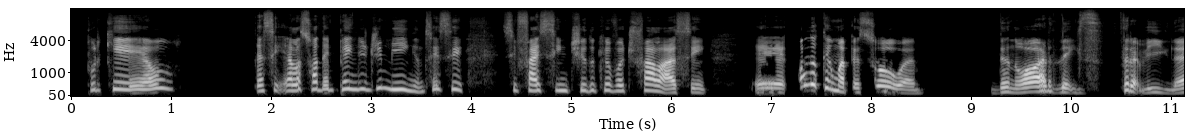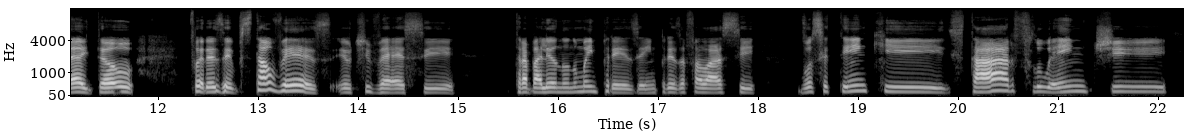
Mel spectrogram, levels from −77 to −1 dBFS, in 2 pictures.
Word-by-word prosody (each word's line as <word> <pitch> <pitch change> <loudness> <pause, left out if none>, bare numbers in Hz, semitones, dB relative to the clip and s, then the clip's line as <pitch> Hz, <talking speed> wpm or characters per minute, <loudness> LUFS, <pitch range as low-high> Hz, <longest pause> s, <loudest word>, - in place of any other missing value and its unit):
porque 260 - -6
eu, 150 - +3 0.8
assim, 235 +1 -3
elas 245 +1 +2
só 300 - +2
dependem 305 +2 -2
de 345 +6 -5
mim, 295 -4 +1
não 200 -2 -8
sei, 315 - -5
se 295 -1 -4 0.4
se 255 - -11
faz 245 +1 +4
sentido, 250 +1 -5
o - - -10
que 260 - -7
eu 260 - -2
vou 230 0 -2
te - - -12
falar, 235 -10 +6
assim, 165 -1 -2 0.5
eh, 175 0 0
quando 450 +6 +2
eu - - +5
tenho 350 - -1
uma 195 - +5
pessoa, 175 -6 0 0.7
dando 170 +3 -3
ordens 185 -5 +4
pra 270 - +1
mim, 165 -3 -8
né, 180 +6 +5
então, 185 +3 +3 0.5
por 220 - 0
exemplo, 195 -3 0
se - - -8
talvez, 240 - +2
eu 170 +1 -7
tivesse 165 -4 -5 0.5
trabalhando, 185 0 0
numa 205 +3 -4
empresa 165 -7 -6
e - - -6
a - - -9
empresa 175 +2 -7
falasse, 170 -2 -3 0.4
você 195 +3 -6
tem 220 +4 -2
que 195 -5 -4
estar 230 +7 +5
fluente, 205 +1 -5
195 Hz, 140 wpm, -22 LUFS, 170-240 Hz, 0.8 s, falar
